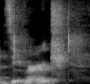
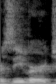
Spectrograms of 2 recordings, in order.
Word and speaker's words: Ziverge: I like your alternate pronunciations, but I think it's like diverge. So I'm guessing ZIVerge. Oh, but you know, maybe right. ZVerge, you do that, like Scala Z.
